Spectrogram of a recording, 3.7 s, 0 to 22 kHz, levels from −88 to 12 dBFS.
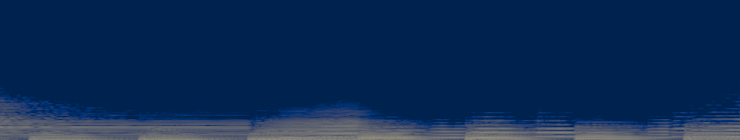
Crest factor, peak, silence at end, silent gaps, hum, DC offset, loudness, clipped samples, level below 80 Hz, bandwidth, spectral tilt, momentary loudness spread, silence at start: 14 dB; -22 dBFS; 0 s; none; none; under 0.1%; -37 LUFS; under 0.1%; -66 dBFS; 6.6 kHz; -8.5 dB/octave; 6 LU; 0 s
